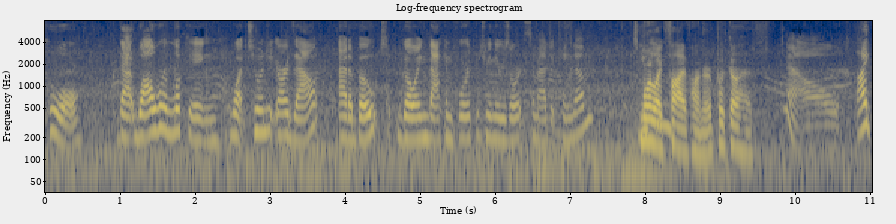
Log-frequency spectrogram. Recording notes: We do a walk and talk at Disney’s Wilderness Lodge.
